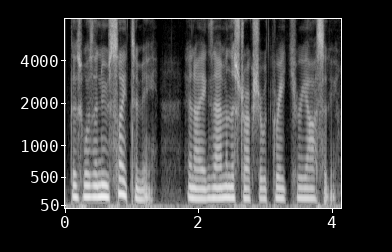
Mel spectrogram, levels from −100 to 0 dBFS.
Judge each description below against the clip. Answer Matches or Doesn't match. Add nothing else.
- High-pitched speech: Doesn't match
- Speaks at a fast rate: Matches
